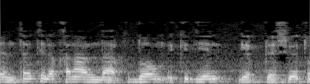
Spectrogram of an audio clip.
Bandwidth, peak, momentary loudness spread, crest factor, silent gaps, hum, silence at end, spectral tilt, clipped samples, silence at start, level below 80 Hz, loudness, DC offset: 7.8 kHz; -2 dBFS; 4 LU; 10 dB; none; none; 0 s; -7 dB/octave; under 0.1%; 0 s; -42 dBFS; -13 LUFS; under 0.1%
